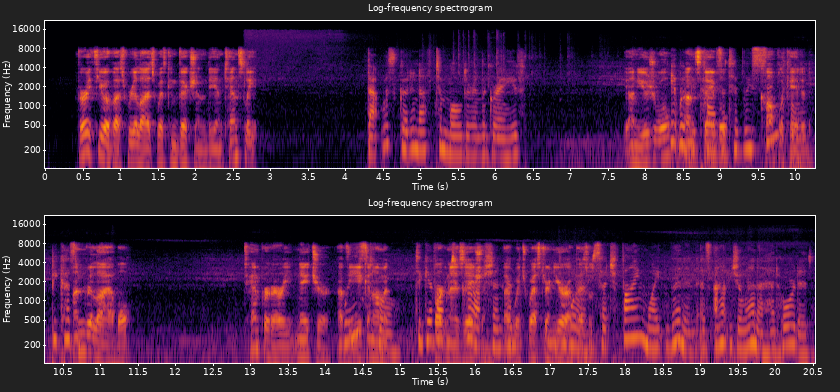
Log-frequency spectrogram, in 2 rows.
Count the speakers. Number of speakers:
two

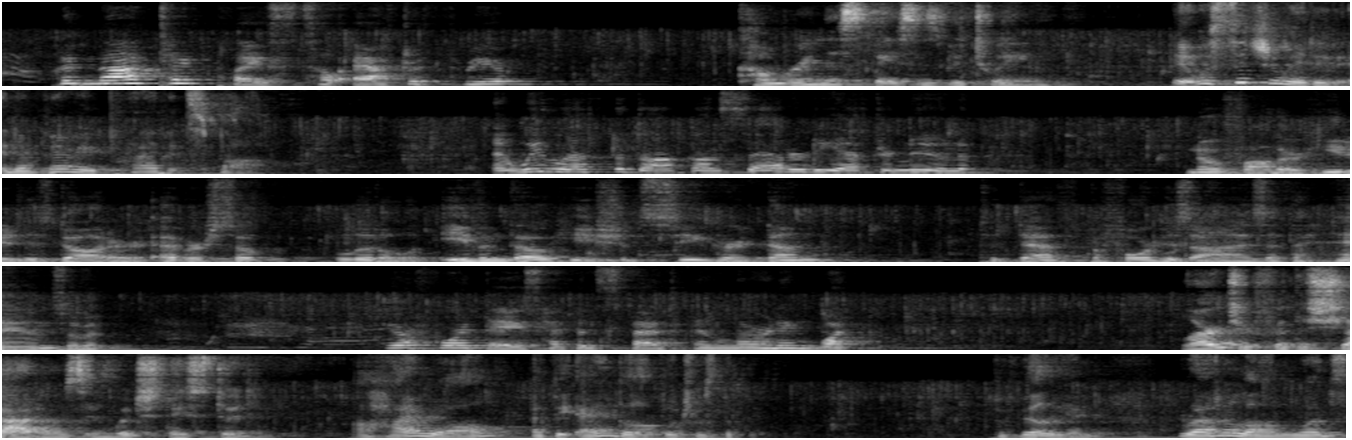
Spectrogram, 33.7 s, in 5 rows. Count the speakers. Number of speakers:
five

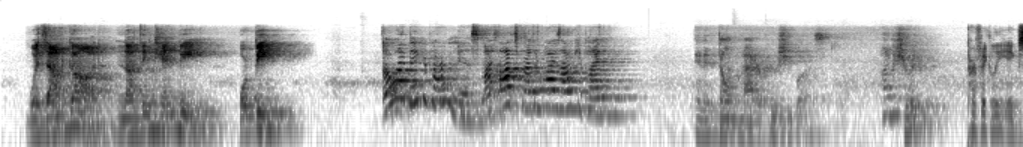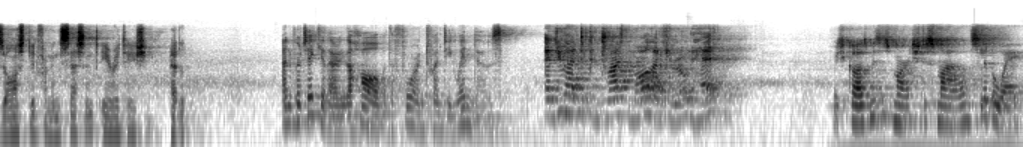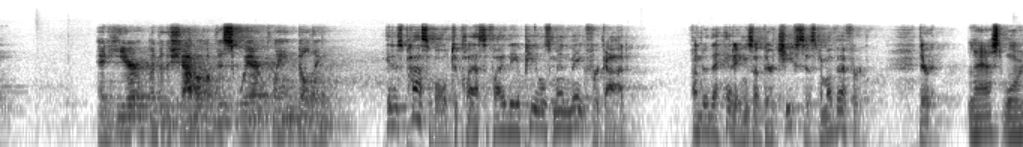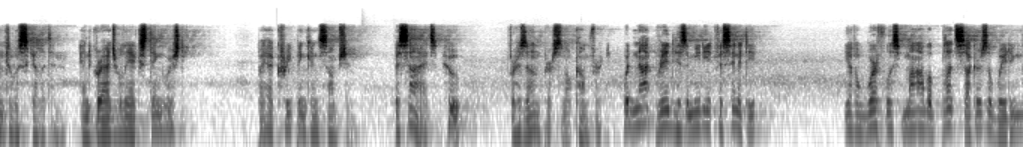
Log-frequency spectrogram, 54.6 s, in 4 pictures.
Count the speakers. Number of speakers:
nine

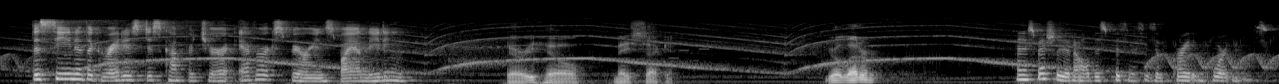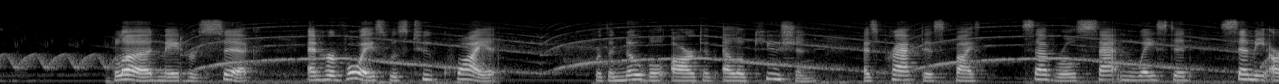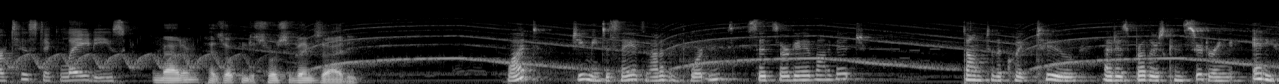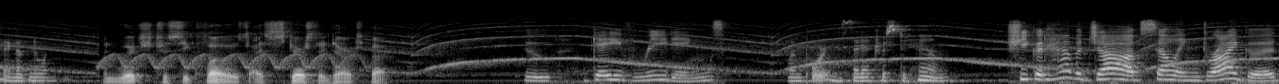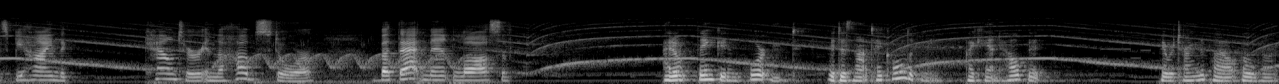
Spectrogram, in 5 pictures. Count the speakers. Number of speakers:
four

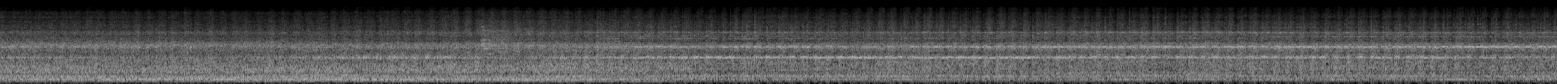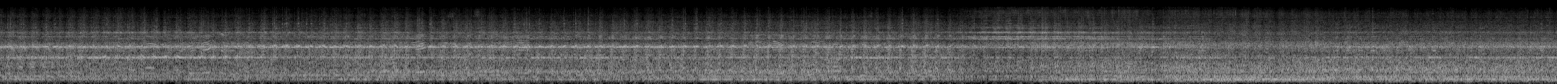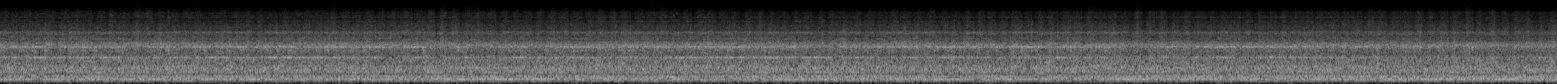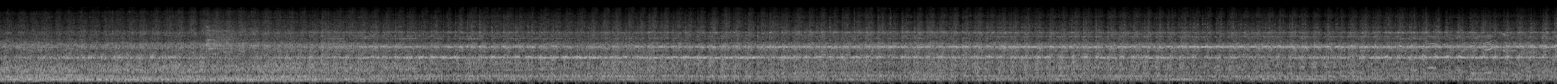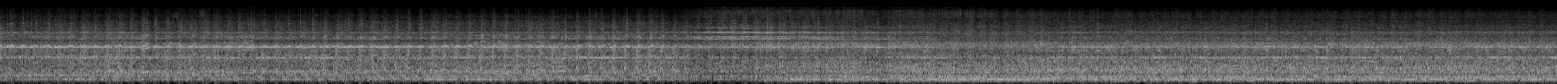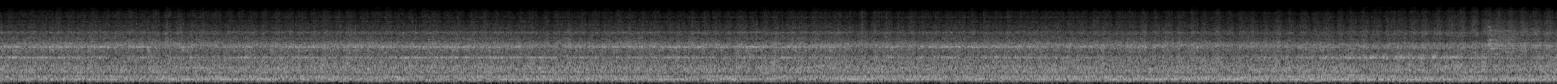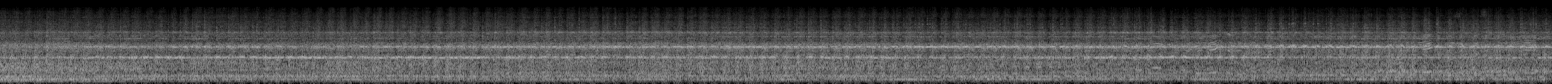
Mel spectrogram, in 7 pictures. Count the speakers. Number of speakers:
zero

